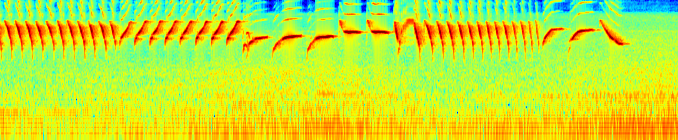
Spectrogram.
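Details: Singing canary delivering fast buzzy trills of high repeated notes, then a series of upward-curving whistled sweeps and a steady held tone, ending in a descending slur before falling quiet.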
